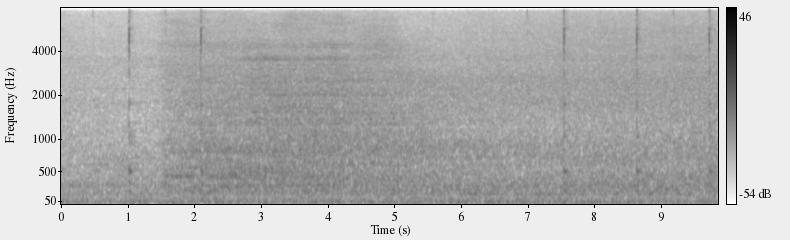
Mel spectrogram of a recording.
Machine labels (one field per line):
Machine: valve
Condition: abnormal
